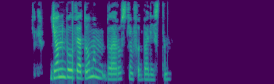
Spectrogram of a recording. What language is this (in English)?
Belarusian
